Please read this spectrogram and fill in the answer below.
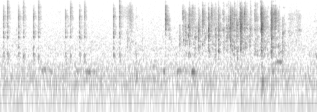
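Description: Faint typing on a computer keyboard: a run of quick keystroke clicks that comes thicker in the second half.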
